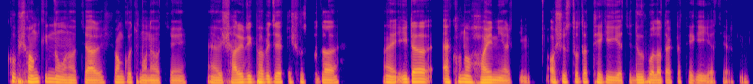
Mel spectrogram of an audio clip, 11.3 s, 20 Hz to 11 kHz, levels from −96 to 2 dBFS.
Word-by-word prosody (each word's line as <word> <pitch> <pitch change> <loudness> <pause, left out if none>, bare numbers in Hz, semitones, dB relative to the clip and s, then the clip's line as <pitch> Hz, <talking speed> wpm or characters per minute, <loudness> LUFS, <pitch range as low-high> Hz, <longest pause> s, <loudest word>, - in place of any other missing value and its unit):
খুব 150 - +1 0.2
সংকীর্ণ 125 0 +3
মনে 100 0 0
হচ্ছে। 95 +2 -8
আর 95 - +1 0.2
সংকোচ 110 0 -1
মনে 90 0 0
হচ্ছে। 90 +1 -6 0.5
এ্যা 105 - +1 0.2
শারীরিকভাবে 110 +2 +3
যে 115 - +1
একটা 115 -1 -8
সুস্থতা। 105 -3 -3 0.9
এ - - +4 0.2
এটা 120 +2 +5 0.5
এখনো 120 +1 +2
হয়নি 100 -1 +4
আরকি। 95 +11 -11 0.5
অসুস্থতা 115 +2 -2
থেকেই 100 -3 +1
আছে, - - -23
দুর্বলতা 100 -2 +2
একটা 100 - -9
থেকেই 90 -2 -3
আছে - - -22
আরকি। 125 +3 -16
105 Hz, 140 wpm, -22 LUFS, 100-115 Hz, 0.9 s, এটা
